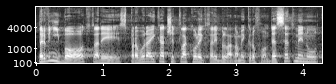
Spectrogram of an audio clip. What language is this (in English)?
Czech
